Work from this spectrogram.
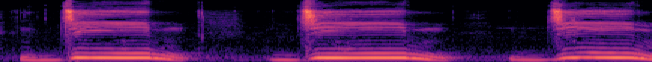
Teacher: সঠিক উচ্চারণ হচ্ছে জিহ্বার মাঝখান উপরে তালুর সঙ্গে · জিম ভুল উচ্চারণ, জিম ভুল উচ্চারণ, সঠিক উচ্চারণ হচ্ছে জিহ্বার মাঝখান উপরের তালুর সঙ্গে জিম, জিম, জিম, সঠিক উচ্চারণ জিম, জিম, এভাবে।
